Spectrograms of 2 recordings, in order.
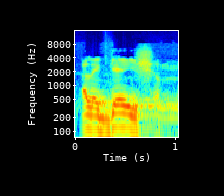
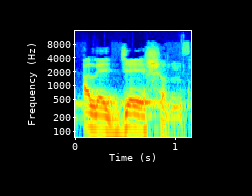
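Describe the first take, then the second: First: The g is hard, like in go. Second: The g is soft, like a j sound. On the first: The speaker calls it right. "not J, it's G" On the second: The speaker calls it wrong. "what we should avoid is saying allegations"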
